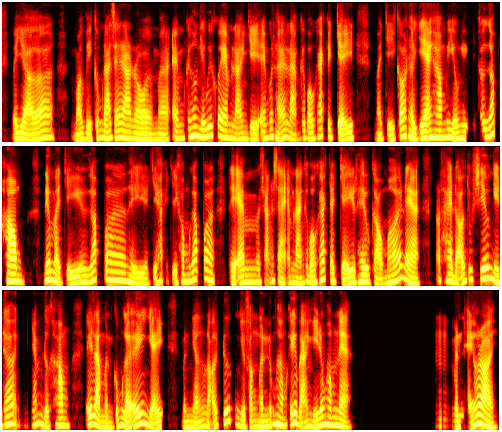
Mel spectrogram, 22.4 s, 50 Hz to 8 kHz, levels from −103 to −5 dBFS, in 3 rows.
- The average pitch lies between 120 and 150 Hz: Yes, medium, 140 Hz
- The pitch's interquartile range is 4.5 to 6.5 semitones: Yes, average, 5.1 semitones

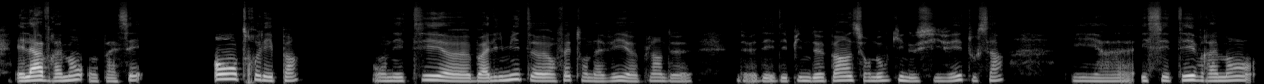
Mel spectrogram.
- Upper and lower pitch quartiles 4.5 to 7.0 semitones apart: No, average, 3.2 semitones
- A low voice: No, medium, 170 Hz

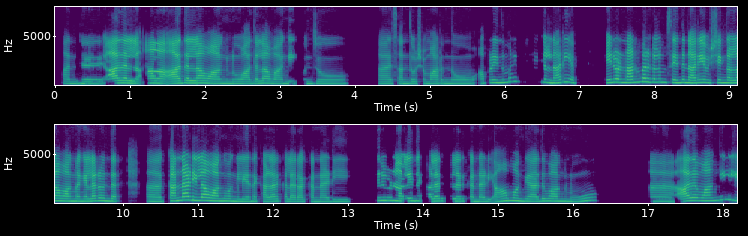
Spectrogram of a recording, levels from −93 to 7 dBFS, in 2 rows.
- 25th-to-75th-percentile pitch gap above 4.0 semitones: Yes, average, 4.7 semitones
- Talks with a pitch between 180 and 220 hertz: No, high, 245 Hz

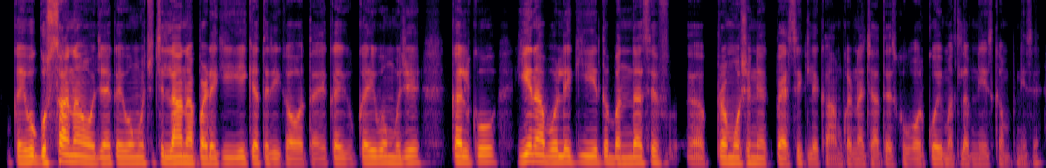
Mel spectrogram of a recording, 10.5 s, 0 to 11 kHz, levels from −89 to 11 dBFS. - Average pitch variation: No, narrow, 2.0 semitones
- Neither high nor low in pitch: No, low, 120 Hz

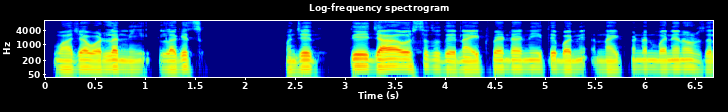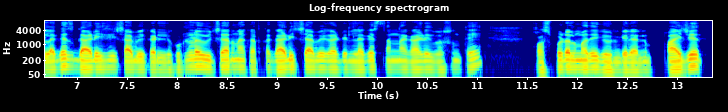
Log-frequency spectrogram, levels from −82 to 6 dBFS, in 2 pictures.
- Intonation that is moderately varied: No, narrow, 1.9 semitones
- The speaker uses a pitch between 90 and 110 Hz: Yes, low, 105 Hz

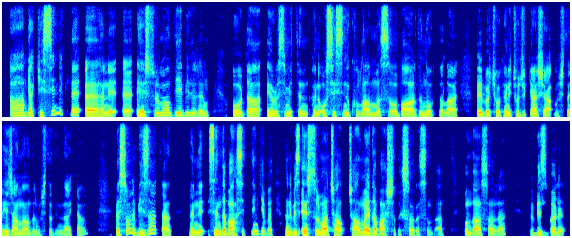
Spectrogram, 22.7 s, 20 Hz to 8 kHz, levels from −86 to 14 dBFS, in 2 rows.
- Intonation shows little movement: No, average, 4.8 semitones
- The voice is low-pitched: Yes, low, 125 Hz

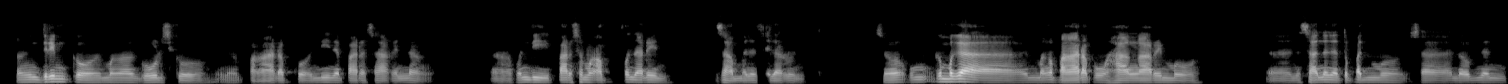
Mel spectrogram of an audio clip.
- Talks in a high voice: No, low, 100 Hz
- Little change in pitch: Yes, narrow, 2.2 semitones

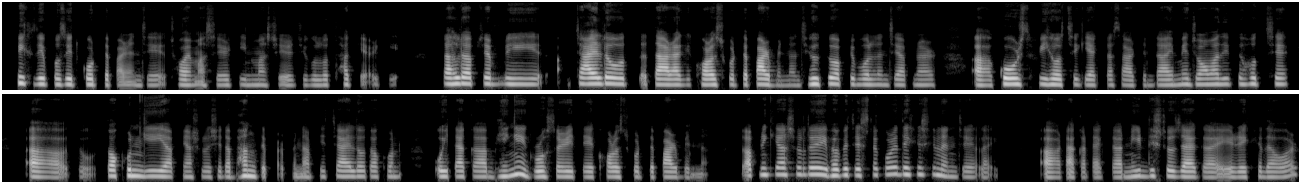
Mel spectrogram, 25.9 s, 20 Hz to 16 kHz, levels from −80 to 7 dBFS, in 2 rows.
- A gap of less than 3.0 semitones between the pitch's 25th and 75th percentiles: Yes, narrow, 2.5 semitones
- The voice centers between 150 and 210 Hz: Yes, high, 190 Hz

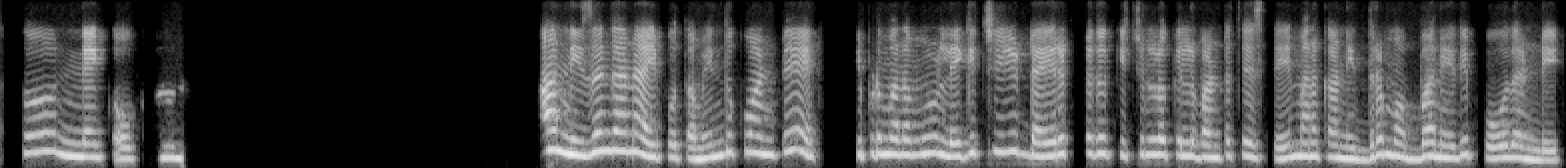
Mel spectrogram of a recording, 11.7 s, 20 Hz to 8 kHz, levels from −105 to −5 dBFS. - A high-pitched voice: Yes, high, 240 Hz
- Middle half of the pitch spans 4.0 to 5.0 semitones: Yes, average, 4.5 semitones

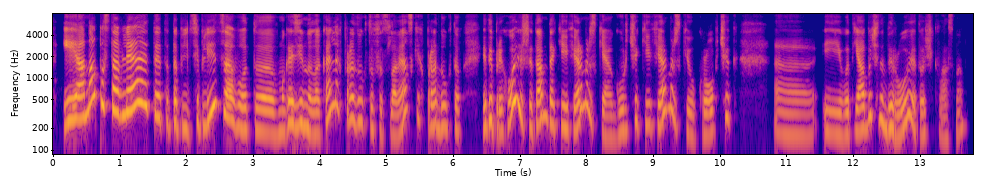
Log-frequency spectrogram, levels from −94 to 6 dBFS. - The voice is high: Yes, high, 215 Hz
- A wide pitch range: Yes, wide, 7.6 semitones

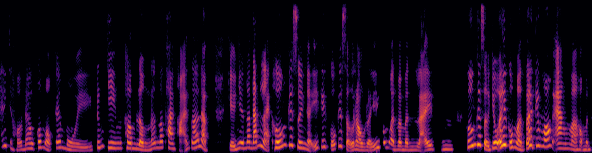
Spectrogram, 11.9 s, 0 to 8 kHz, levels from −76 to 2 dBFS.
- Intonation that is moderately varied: No, wide, 7.5 semitones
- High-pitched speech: Yes, very high, 275 Hz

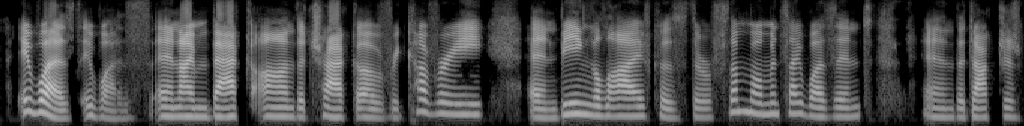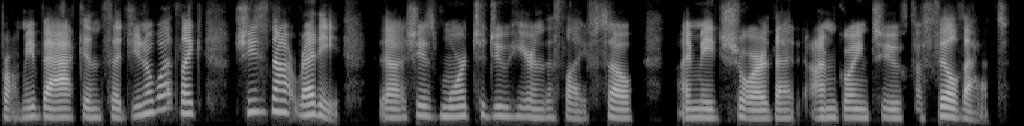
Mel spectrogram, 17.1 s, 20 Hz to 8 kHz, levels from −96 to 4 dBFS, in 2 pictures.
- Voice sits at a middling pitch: Yes, medium, 170 Hz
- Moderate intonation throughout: Yes, average, 3.1 semitones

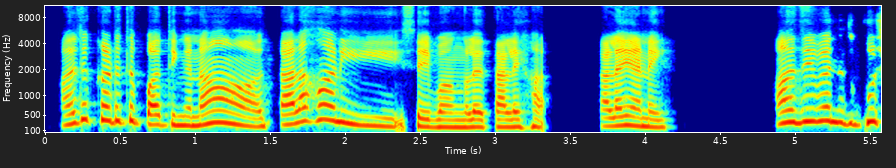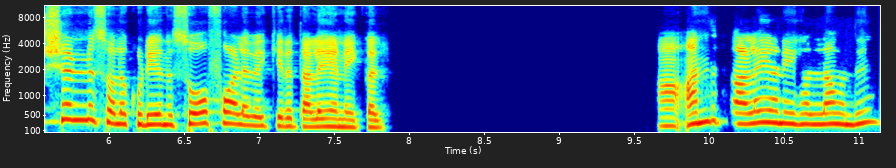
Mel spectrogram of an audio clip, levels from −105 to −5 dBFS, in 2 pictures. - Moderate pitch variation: No, wide, 6.3 semitones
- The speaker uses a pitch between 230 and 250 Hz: No, very high, 265 Hz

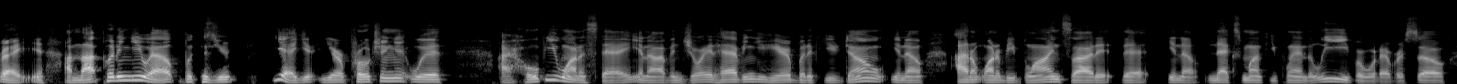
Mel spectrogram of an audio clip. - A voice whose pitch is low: Yes, low, 100 Hz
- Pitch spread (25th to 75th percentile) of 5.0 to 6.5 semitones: No, average, 3.9 semitones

